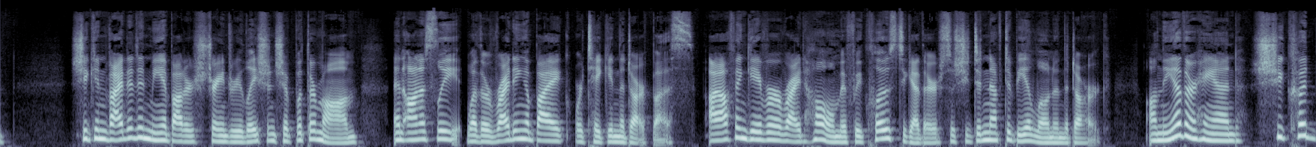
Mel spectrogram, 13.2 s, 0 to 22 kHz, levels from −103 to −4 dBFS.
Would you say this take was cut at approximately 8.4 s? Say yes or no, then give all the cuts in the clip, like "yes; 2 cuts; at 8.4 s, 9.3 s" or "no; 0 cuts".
no; 3 cuts; at 4.6 s, 7.0 s, 11.4 s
